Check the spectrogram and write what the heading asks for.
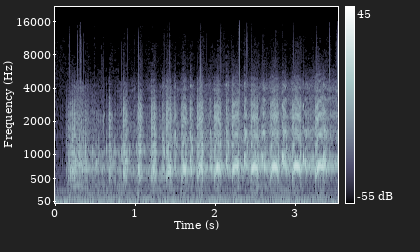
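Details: A pair of Brolgas in Australia trumpeting together, from a 1968 record of Australian wildlife calls: rapid, harsh, rolling notes about four per second, steady and loud throughout.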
